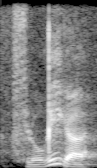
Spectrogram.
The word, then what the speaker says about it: Flo Rieger: Habe ich dich richtig vorgestellt? Ja, der Name war richtig ausgesprochen, ist korrekt.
